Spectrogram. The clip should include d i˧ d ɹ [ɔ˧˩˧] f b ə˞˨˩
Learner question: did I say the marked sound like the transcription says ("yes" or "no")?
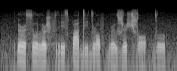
no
